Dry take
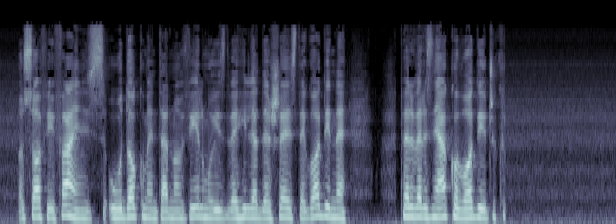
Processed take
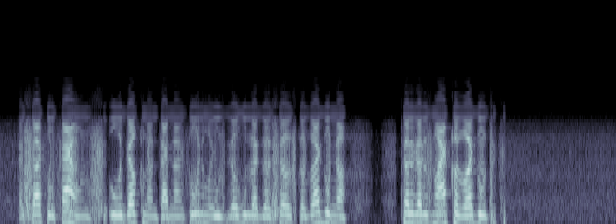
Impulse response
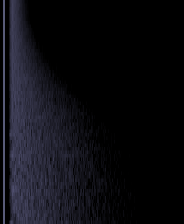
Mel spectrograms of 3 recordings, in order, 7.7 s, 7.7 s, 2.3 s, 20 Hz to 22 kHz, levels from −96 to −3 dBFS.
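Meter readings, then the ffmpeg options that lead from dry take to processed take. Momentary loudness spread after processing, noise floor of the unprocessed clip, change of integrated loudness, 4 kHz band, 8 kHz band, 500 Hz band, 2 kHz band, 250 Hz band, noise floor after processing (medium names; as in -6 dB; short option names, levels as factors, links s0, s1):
7 LU, -53 dBFS, -1.0 dB, under -20 dB, under -40 dB, +1.5 dB, -2.0 dB, -0.5 dB, -56 dBFS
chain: -af "acrusher=samples=15:mix=1:aa=0.000001,highpass=f=220:t=q:w=0.5412,highpass=f=220:t=q:w=1.307,lowpass=f=2100:t=q:w=0.5176,lowpass=f=2100:t=q:w=0.7071,lowpass=f=2100:t=q:w=1.932,afreqshift=-110,volume=1.19"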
